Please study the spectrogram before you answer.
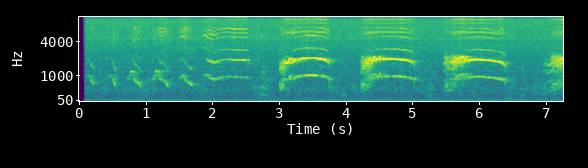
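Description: A Siberian Husky puppy gives quick yips, then drawn-out, high, wavering howls that rise and fall.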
